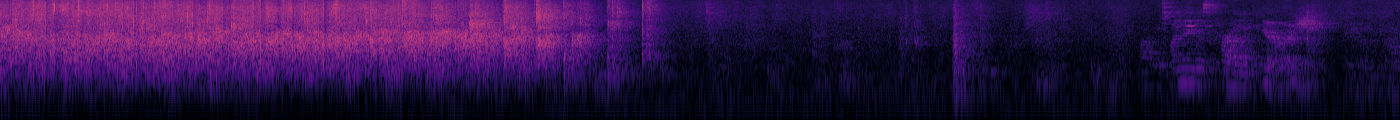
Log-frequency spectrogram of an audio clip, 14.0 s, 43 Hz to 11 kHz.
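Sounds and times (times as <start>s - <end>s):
audience applauding: 0.0s - 6.6s.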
